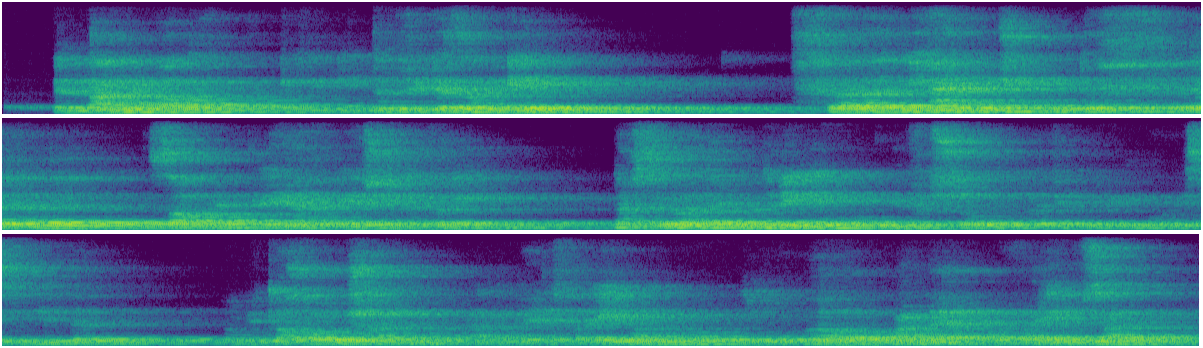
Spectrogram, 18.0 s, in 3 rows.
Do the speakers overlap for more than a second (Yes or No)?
No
